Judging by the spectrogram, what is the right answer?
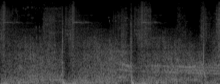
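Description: Rapid gunfire crackles in the video game Mass Effect Andromeda, a dense stream of shots with several sharper bursts close together, and no talking.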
